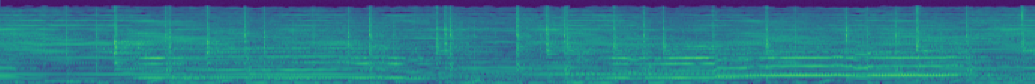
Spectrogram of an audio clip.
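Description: Instrumental background music: a melody of held notes that bend up and down in pitch over a steady drone, with repeated low drum strokes underneath.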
